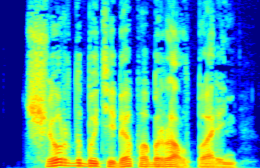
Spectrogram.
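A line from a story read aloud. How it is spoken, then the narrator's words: Growled. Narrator (Russian): прорычал Грегори Рольф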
